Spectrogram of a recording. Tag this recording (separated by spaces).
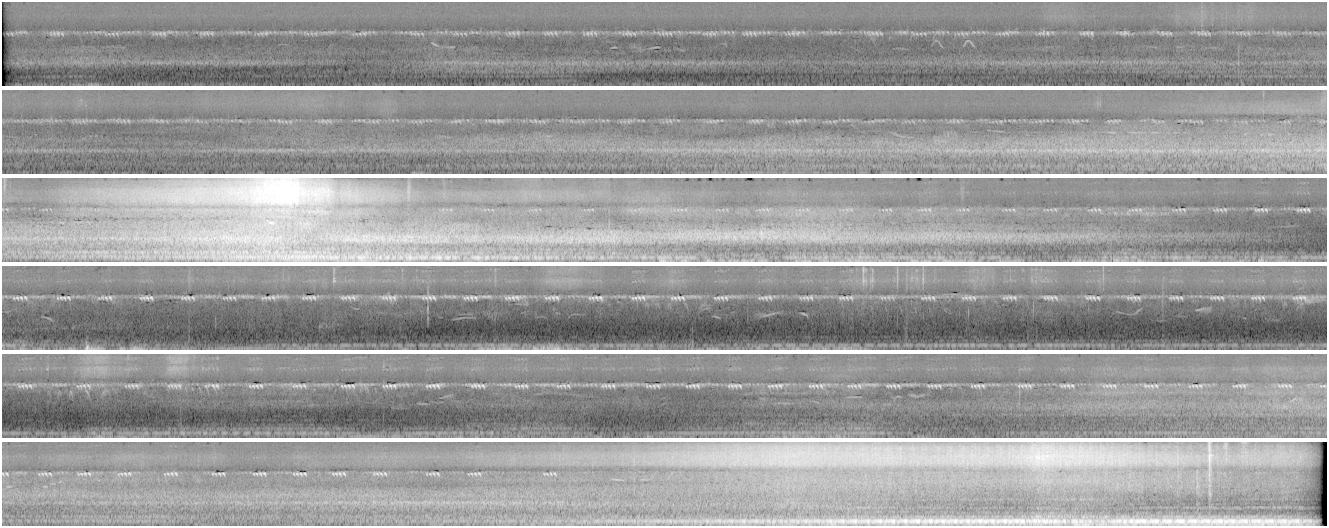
Sports-car Switch Car FX Mustang Motor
